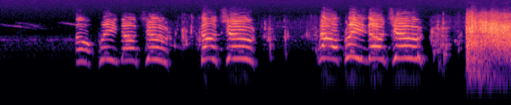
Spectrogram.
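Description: A man shouts in distress close by.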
